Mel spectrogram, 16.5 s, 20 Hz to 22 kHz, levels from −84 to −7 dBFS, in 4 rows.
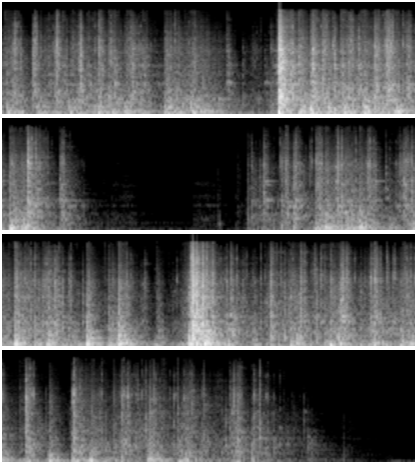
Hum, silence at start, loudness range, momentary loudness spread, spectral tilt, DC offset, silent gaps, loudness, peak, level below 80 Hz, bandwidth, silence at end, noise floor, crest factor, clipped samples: none; 0 s; 12 LU; 20 LU; -3.5 dB/octave; under 0.1%; none; -22 LUFS; 0 dBFS; -34 dBFS; 16.5 kHz; 1.35 s; -70 dBFS; 24 dB; under 0.1%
